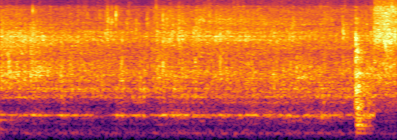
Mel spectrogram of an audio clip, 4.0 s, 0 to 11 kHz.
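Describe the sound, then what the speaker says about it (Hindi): Garlic ginger paste sizzles steadily in hot oil in a pan, a continuous close crackling hiss, with a brief stirring scrape near the end. "अब हम इसमें 2 चम्मच लहसुन अदरक का पेस्ट शामिल कर देंगे"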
